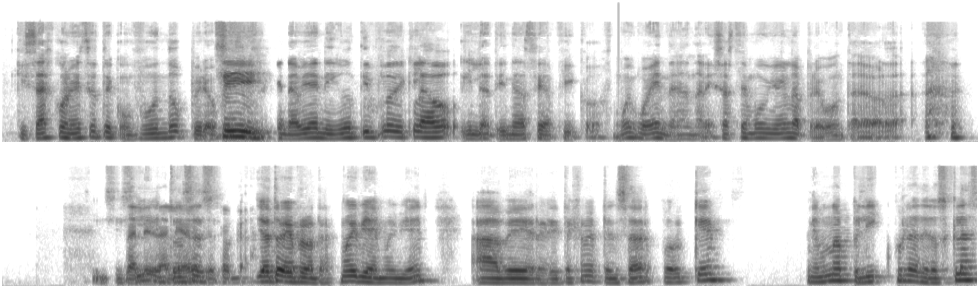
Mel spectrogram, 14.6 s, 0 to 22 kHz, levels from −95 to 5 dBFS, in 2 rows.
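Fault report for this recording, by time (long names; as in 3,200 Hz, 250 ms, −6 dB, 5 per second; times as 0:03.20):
0:04.62: click −21 dBFS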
